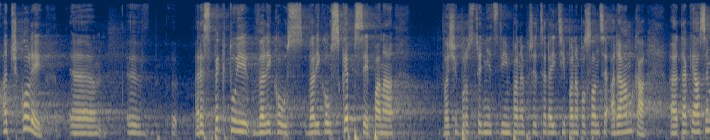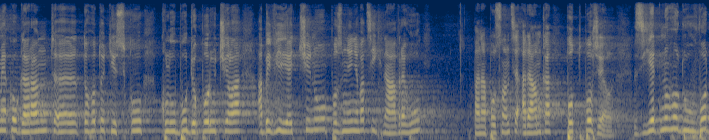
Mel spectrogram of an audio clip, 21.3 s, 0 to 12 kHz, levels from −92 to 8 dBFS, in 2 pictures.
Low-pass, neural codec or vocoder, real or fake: 10.8 kHz; vocoder, 24 kHz, 100 mel bands, Vocos; fake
